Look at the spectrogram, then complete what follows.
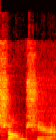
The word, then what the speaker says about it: Shamshir: Like, the scimitar, not the scimitar, the Shamshir was in FE8, but actually I think it is properly pronounced Shamshir.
